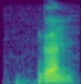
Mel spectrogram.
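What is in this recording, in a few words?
"гӧн", Komi, male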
